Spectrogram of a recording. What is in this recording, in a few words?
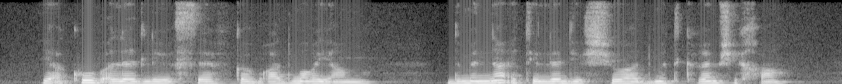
Matthew Reading Practice, Aramaic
